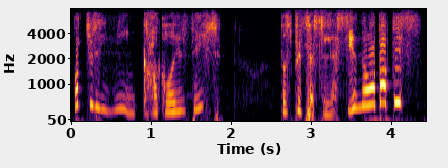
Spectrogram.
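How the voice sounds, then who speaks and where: A proud, fussy lady pony from a storybook, voiced by a man, refined and eager to sound in charge. The pitch is raised and very animated, the tone bright. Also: normal speed, dry recording, highs cut off, heavily acted. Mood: alarmed. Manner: prissy, refined, putting on authority. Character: prim, proud female pony envoy, ladylike and fussy.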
